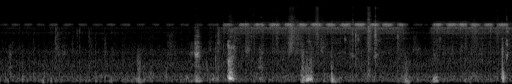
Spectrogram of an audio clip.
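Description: Crickets chirping in a high, rapid, evenly pulsed trill that grows louder about two seconds in. Over it come a few sharp clinks and scrapes of spoons on steel plates as food is dished out.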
